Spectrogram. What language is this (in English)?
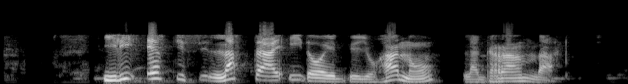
Esperanto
